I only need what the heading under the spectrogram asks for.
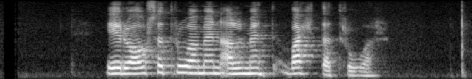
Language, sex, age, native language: Icelandic, female, 50-59, Icelandic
